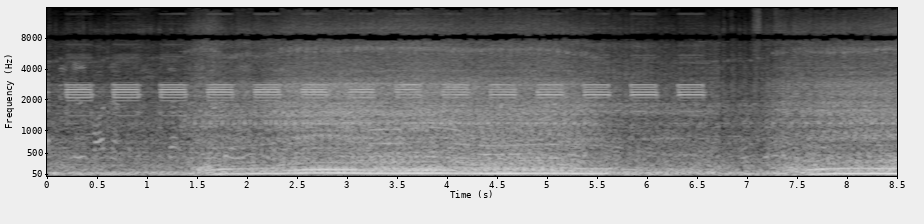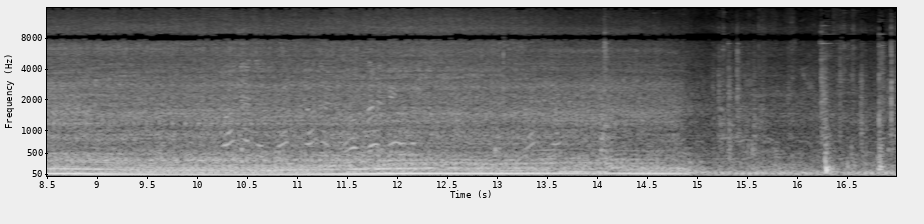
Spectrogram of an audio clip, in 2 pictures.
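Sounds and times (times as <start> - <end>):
truck reversing beeper: 0.0 - 8.4
diesel engine running: 0.0 - 16.9.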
